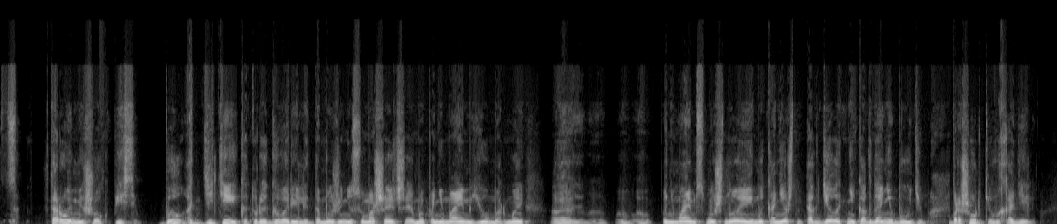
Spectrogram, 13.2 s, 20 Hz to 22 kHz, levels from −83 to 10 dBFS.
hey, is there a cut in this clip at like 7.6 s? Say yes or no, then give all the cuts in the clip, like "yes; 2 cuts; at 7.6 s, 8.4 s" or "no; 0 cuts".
no; 1 cut; at 11.9 s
